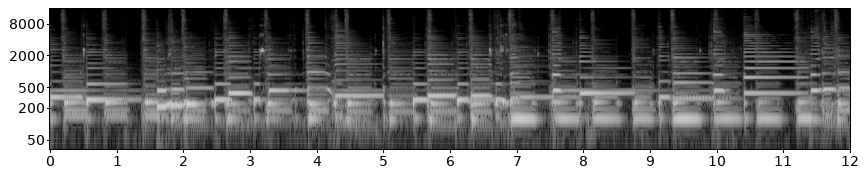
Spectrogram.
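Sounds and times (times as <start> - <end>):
acoustic guitar plucking: 0.0 - 12.0.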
